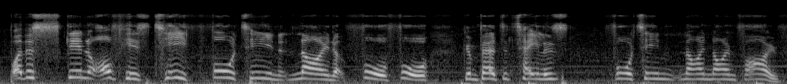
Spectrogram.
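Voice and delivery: high, slow, drawn-out result call; thrilled race commentary. Real, not acted. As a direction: stretch out each figure, still high from the thrill. Commentator reads out the narrow margin.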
